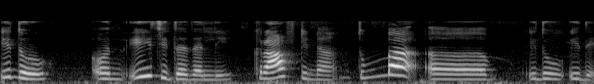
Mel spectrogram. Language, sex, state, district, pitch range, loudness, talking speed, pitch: Kannada, female, Karnataka, Dakshina Kannada, 230-305 Hz, -18 LUFS, 90 wpm, 255 Hz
